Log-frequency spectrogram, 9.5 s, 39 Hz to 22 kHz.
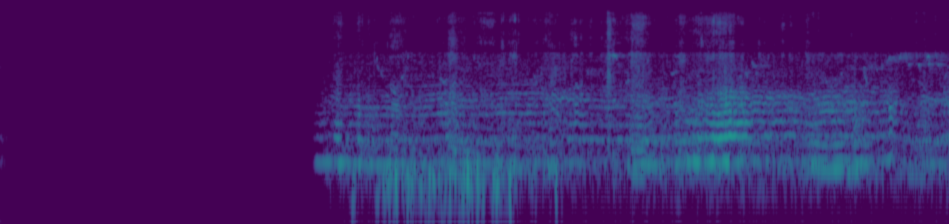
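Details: Bees in June 2012, calm and mellow, a steady dense buzzing hum that begins after three seconds of silence, with scattered brief clicks and faint higher whines.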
